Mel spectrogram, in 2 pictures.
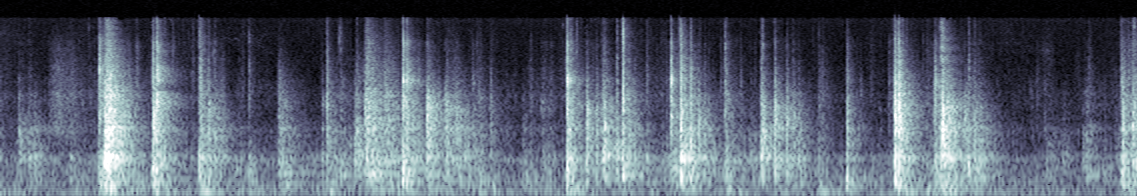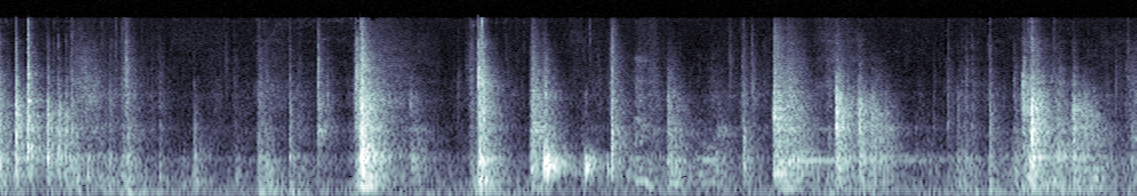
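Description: Players strike a hard plastic ball with the figures of a table football game.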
